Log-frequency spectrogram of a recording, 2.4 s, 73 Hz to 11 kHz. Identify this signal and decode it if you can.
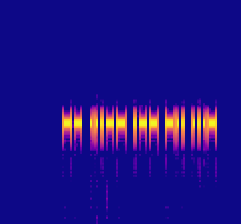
Morse code, heard as a keyed tone, about 44 wpm, 690 Hz. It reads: M3WDV
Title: DXCC-100 Call Signs - 5 Characters - 45wpm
